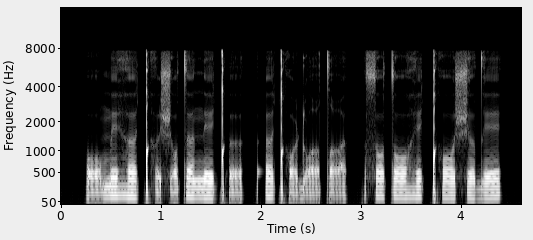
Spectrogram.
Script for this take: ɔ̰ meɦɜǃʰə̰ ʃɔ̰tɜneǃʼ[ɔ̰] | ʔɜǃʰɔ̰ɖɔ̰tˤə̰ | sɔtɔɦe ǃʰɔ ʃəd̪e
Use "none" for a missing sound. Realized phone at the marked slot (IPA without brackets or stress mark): ə̰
